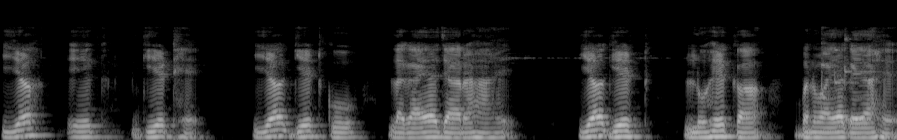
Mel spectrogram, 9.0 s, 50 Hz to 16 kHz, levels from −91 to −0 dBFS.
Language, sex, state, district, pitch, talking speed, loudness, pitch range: Hindi, male, Bihar, Supaul, 140 Hz, 120 wpm, -33 LUFS, 130-145 Hz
